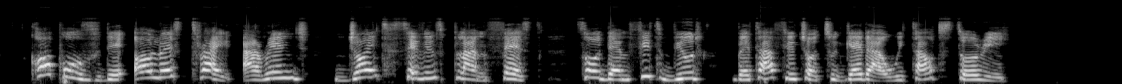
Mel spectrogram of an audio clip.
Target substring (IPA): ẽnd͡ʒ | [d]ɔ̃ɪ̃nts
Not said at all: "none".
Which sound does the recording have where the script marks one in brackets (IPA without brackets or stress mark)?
d͡ʒ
